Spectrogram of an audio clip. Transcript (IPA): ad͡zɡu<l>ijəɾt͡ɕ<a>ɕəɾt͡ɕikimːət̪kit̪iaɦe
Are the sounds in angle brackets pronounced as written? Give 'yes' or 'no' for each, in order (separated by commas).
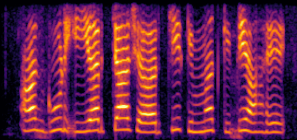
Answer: no, yes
